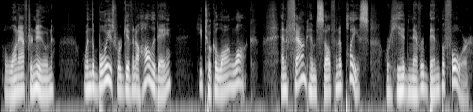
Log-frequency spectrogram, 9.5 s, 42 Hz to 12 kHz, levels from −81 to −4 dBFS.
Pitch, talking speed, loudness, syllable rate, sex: 135 Hz, 170 wpm, -18 LUFS, 5.3 syllables/s, male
